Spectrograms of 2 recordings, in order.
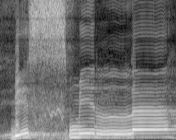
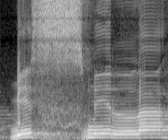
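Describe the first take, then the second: Both takes have the same delivery.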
